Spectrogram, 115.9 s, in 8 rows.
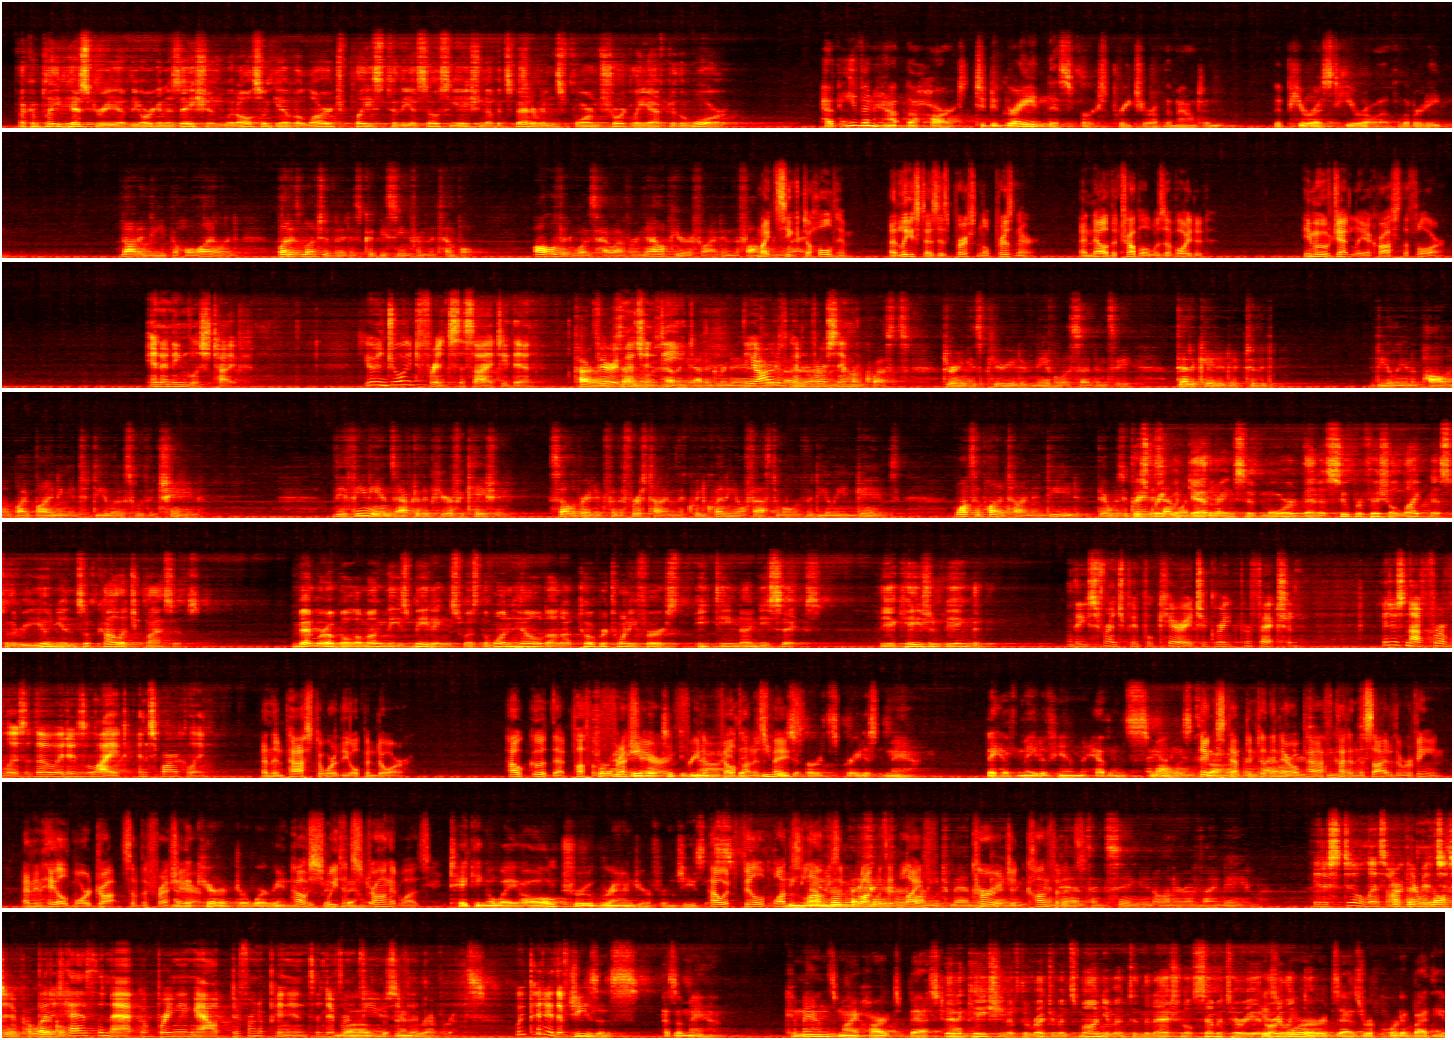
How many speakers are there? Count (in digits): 5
